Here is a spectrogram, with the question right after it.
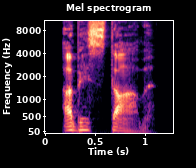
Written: अभिस्ताव

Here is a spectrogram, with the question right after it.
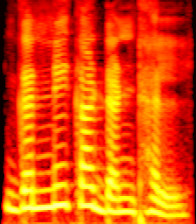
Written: डंठल

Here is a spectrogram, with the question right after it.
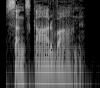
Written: संस्कारवान

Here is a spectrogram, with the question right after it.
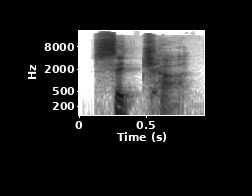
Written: सिच्छा

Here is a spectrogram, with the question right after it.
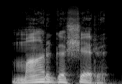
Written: मार्गशिर

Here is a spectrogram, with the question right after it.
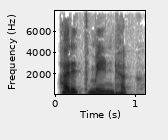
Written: मेंढक

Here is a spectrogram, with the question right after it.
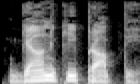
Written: प्राप्ति

